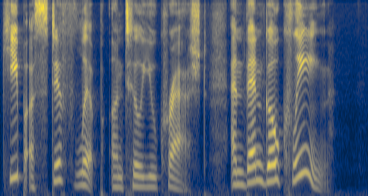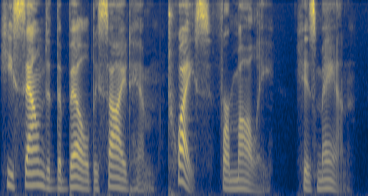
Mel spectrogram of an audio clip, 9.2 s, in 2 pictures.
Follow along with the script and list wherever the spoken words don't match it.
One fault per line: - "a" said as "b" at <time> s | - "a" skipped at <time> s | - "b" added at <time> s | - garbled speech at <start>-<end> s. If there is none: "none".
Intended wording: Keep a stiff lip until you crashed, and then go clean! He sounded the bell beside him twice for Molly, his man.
none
